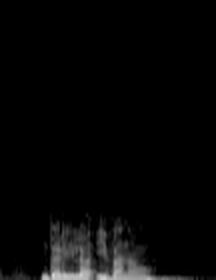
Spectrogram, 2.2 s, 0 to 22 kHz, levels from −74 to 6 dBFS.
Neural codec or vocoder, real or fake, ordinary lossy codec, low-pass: none; real; none; 5.4 kHz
